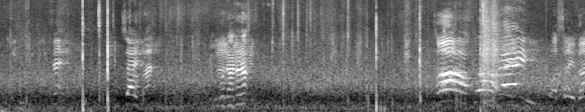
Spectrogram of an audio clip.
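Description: Sharp thuds of a football being struck and handled, three in all, among short shouts.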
